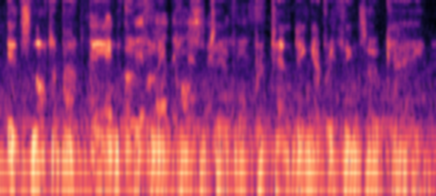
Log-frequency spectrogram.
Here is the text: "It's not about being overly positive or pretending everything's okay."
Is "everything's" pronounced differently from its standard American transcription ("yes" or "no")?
no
